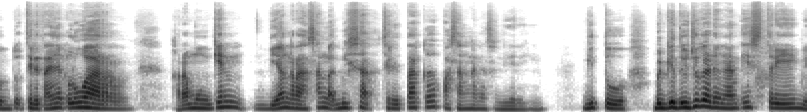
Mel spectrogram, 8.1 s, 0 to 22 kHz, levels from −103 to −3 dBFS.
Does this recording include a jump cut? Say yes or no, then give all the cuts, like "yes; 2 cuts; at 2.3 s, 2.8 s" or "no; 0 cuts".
no; 0 cuts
